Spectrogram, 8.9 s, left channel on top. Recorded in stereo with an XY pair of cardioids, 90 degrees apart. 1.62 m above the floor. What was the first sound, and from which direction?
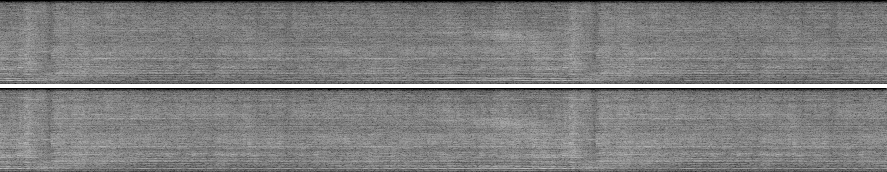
An insect, 70° right.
